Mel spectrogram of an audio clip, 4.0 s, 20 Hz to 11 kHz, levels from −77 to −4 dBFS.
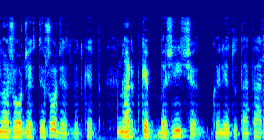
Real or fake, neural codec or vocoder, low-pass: real; none; 7.2 kHz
